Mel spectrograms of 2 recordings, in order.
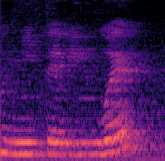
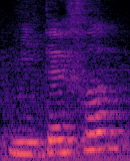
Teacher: esta B que es una bilabial fricativa que se transforma en una F que es sorda, o sea, pierde la sonoridad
